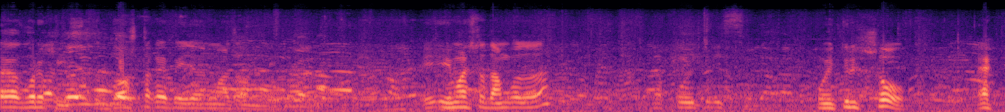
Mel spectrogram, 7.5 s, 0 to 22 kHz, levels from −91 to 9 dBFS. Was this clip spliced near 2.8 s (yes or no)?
yes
